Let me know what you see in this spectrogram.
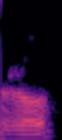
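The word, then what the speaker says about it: rho: এটার উচ্চারণ রো, আর এইচও না আরও এইচ, ভুলে গেছি, বাট সামথিং।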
